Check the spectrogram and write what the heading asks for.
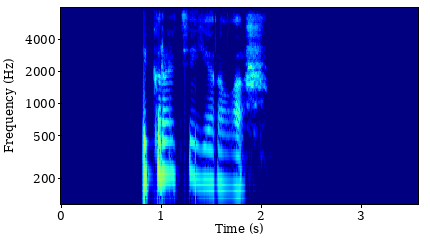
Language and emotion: Russian, neutral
